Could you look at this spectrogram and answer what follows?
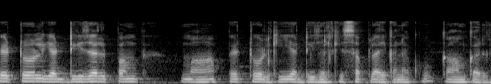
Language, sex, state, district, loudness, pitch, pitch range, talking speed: Garhwali, male, Uttarakhand, Tehri Garhwal, -20 LUFS, 125 Hz, 115-130 Hz, 195 wpm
